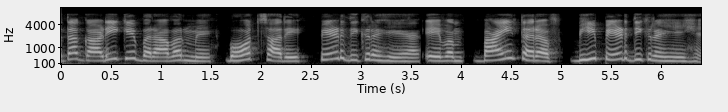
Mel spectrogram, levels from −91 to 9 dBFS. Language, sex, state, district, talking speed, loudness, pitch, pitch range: Hindi, female, Uttar Pradesh, Hamirpur, 180 wpm, -26 LUFS, 260 Hz, 235-320 Hz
